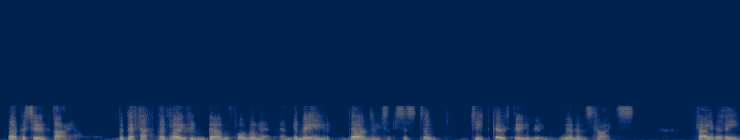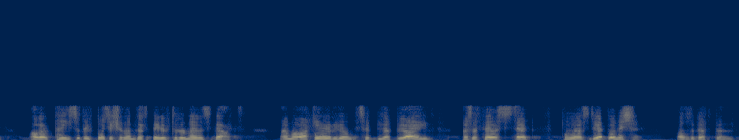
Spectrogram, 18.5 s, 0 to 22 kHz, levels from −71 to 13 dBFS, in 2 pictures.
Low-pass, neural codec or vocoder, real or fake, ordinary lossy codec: 5.4 kHz; codec, 16 kHz, 0.5 kbps, FreqCodec, smaller model; fake; none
